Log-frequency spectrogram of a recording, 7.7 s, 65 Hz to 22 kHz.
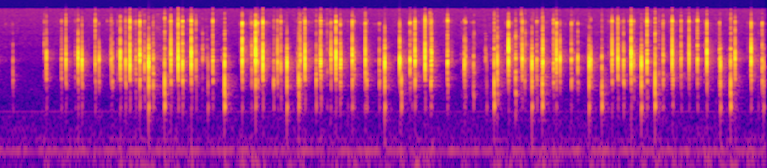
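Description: Fingertips of both hands type steadily on a full-size CYBERBOARD R3 mechanical keyboard with an aluminum case, plastic keycaps and Holy Panda switches. The result is a rapid, continuous run of crisp, bright clacks centered around 2.5 kHz, each dying away almost instantly.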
